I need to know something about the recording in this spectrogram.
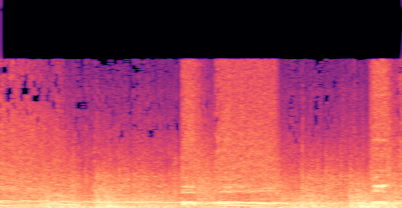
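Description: Flames burst up with a whooshing roar.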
